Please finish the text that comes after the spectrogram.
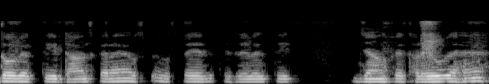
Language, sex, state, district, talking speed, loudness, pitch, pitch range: Hindi, male, Jharkhand, Deoghar, 135 wpm, -18 LUFS, 135 Hz, 130-135 Hz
